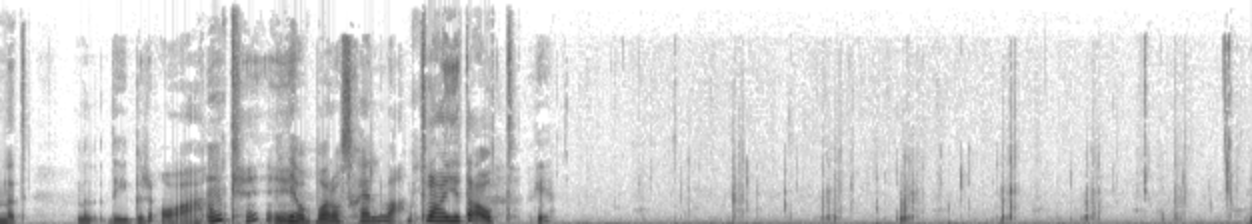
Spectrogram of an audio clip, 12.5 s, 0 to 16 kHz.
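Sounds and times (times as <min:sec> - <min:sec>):
speech: 0:00.0 - 0:05.6
muesli being chewed: 0:06.2 - 0:12.5.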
